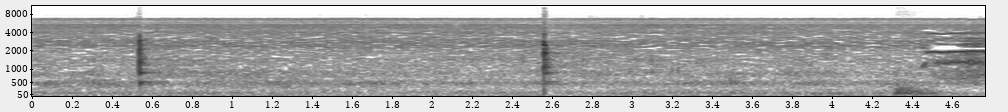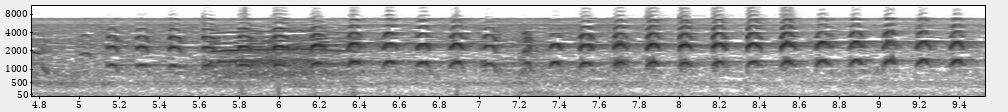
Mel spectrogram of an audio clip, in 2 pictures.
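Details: Northern goshawk chicks behaving aggressively at their nest in Abernethy, Scotland, filmed by a live nest camera in 2022. After quiet hiss, two sharp clicks and a thump, a steady run of nasal, harmonic whining calls begins, evenly spaced at about three per second.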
